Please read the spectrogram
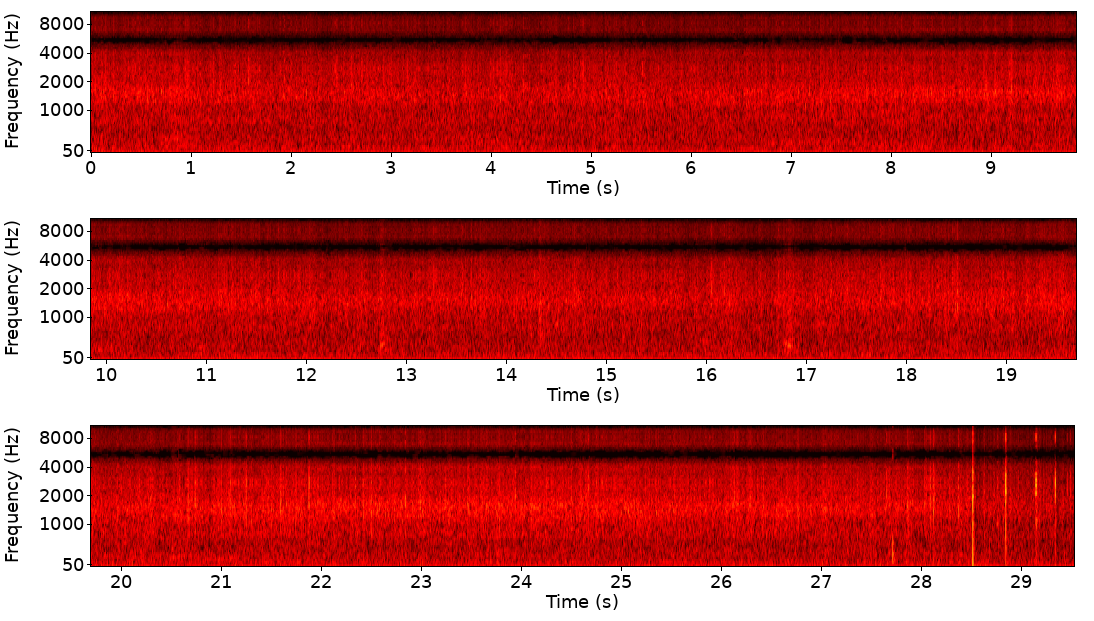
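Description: N gauge freight cars rolling past on model track: a steady, dense rattle of small metal wheels on the rails. Near the end comes a quick run of about four sharp clicks.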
